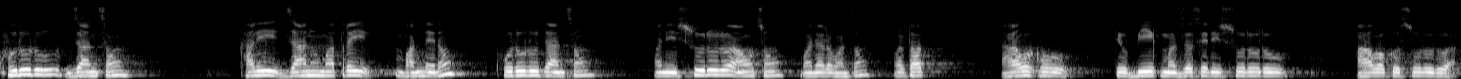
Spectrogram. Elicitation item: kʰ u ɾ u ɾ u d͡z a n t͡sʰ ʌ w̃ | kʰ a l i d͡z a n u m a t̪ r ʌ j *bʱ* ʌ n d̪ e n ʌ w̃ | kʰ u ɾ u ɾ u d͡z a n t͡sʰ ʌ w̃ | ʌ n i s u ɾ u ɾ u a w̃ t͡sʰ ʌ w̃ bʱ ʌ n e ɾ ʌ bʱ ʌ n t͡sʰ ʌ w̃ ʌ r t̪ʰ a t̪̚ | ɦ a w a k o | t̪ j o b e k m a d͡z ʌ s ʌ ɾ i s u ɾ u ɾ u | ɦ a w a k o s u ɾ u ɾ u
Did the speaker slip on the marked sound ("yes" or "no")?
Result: no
